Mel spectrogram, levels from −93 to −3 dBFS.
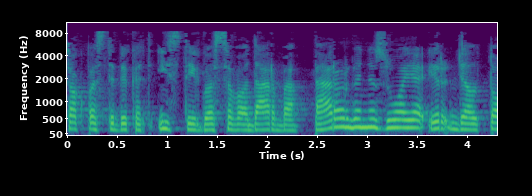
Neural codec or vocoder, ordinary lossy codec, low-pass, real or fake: none; MP3, 32 kbps; 9.9 kHz; real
